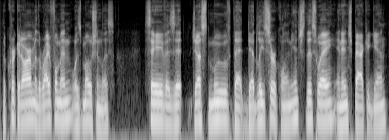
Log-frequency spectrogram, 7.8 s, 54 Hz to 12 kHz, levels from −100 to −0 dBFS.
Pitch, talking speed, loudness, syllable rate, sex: 105 Hz, 185 wpm, -18 LUFS, 4.7 syllables/s, male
